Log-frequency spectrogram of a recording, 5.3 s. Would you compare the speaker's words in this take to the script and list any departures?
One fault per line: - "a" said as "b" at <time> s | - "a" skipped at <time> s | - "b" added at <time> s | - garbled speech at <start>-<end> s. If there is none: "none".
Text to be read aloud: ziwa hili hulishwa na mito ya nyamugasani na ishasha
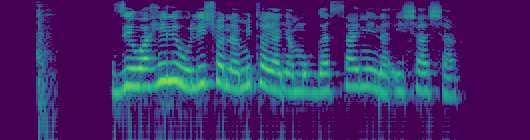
none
